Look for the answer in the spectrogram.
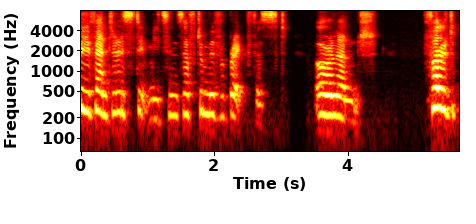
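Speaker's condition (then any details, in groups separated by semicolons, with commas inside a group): Deafness; effectively profoundly deaf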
